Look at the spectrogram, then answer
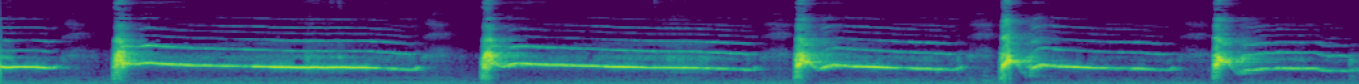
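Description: A toy poodle howls in long, mournful notes, each opening with a sharp yelp, from distress at being left alone.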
